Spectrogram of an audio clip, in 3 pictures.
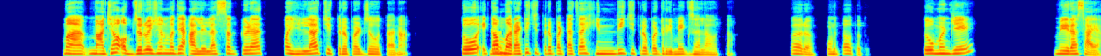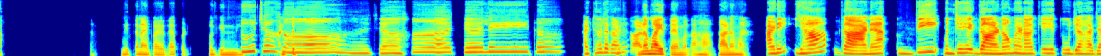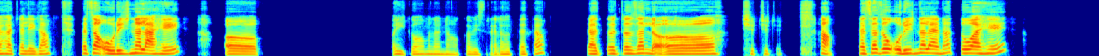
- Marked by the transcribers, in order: in English: "ऑब्झर्वेशनमध्ये"; horn; singing: "तू जहाँ जहाँ चलेगा"; bird; teeth sucking
- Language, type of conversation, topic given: Marathi, podcast, रिमेक करताना मूळ कथेचा गाभा कसा जपावा?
